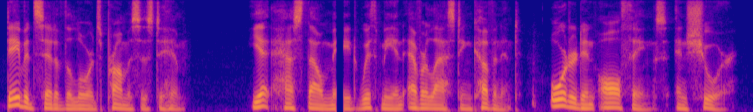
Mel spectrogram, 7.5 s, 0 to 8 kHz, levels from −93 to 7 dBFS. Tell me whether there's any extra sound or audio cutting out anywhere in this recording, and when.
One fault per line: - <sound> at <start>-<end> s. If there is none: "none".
- dropout at 3.4-3.4 s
